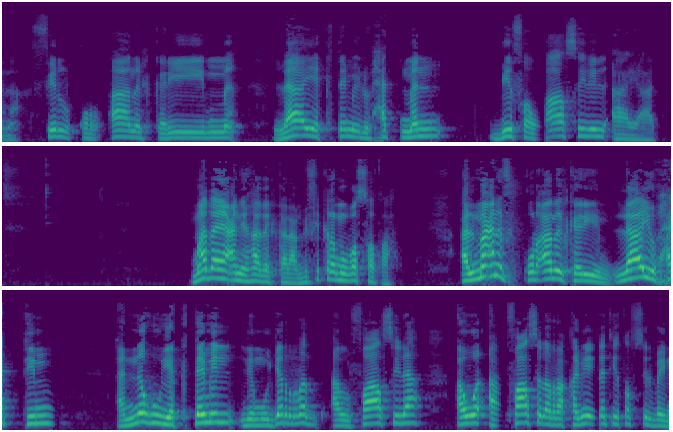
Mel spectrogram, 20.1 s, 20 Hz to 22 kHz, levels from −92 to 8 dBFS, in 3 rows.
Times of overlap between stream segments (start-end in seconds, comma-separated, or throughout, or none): none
